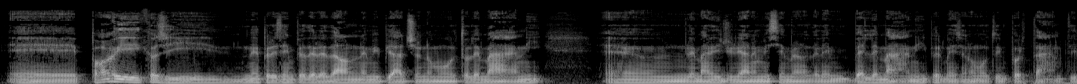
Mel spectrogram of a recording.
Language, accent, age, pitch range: Italian, native, 60-79, 65-75 Hz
